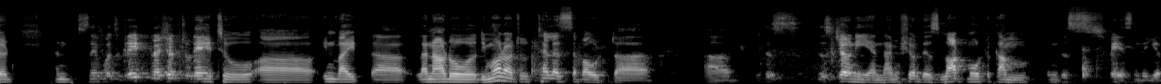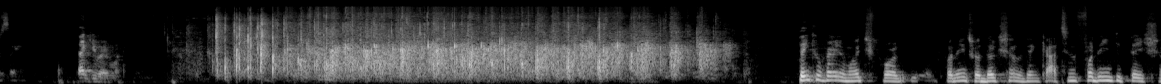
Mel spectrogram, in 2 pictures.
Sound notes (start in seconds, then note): 13.3 applause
